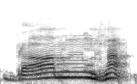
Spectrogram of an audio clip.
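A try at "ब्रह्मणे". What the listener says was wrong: also should be heard. That hakara is missing in your recitation. Can you please try again?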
